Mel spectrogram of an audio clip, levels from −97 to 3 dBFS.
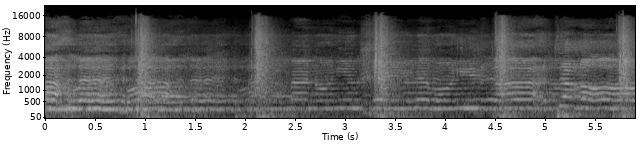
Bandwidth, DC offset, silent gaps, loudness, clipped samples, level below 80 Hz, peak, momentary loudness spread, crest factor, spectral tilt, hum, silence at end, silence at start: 17.5 kHz; under 0.1%; none; -36 LUFS; under 0.1%; -60 dBFS; -12 dBFS; 11 LU; 24 dB; -1 dB/octave; none; 0 s; 0 s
